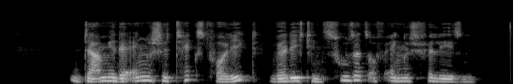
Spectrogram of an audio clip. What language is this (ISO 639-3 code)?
deu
